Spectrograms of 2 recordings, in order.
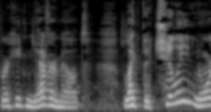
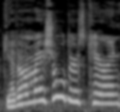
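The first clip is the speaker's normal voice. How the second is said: calling out; 7 semitones higher than usual. Acted. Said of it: "cried Frosty".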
